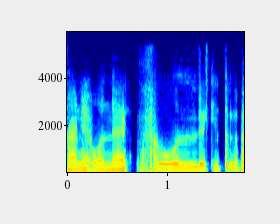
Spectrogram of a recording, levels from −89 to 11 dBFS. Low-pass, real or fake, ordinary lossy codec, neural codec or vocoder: 5.4 kHz; fake; none; codec, 24 kHz, 0.9 kbps, WavTokenizer, medium music audio release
